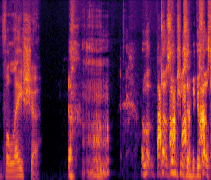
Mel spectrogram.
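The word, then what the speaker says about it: Valatie: a l a t i e looks like valai right it's pronounced valaya that's interesting because that's like great town I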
